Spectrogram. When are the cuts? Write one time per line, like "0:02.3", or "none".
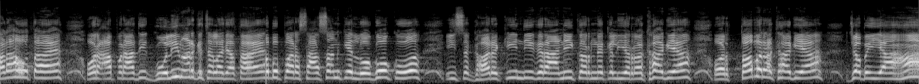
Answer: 0:02.7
